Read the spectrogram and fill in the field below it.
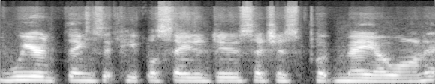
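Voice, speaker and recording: A woman's fairly low, somewhat breathy voice with an American accent, monotone and flat, at a moderate pace, with a dry, close sound and no echo. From US South, Mississippi Gulf Coast. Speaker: leatherworker. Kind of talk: casual chat. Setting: live stream.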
